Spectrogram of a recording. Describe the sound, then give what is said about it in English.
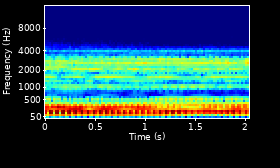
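A synthetic teleportation-machine effect: a steady, buzzy, distorted electronic hum with a slight wavering pulse, rich in stacked harmonics, holding loud and unbroken throughout. “Wow, that was beautiful, teleportation machine.”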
